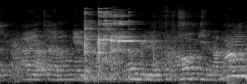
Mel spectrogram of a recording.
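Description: Stemmed drinking glasses clinking together in a toast, one sharp clink about a second in with a brief high ring, amid the clatter of tableware and background chatter.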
